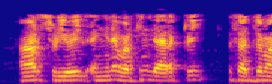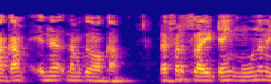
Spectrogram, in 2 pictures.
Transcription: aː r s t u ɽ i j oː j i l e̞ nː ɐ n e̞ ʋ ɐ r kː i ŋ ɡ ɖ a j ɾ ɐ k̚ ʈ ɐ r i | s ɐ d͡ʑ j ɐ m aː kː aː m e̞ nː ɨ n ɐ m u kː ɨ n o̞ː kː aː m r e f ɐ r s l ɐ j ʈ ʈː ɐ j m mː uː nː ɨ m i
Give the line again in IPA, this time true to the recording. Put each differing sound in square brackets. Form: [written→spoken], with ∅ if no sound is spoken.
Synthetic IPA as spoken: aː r s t u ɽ i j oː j i l e̞ [nː→ŋː] ɐ n e̞ ʋ ɐ r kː i ŋ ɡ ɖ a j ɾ ɐ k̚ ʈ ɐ r i | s ɐ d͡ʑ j ɐ m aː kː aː m e̞ nː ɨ n ɐ m u kː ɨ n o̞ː kː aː m r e f ɐ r s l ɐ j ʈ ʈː ɐ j m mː uː nː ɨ m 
